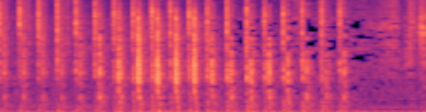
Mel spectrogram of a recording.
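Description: A stencil brush pounced rapidly through a dot stencil onto a painted board, about seven quick taps a second, stopping shortly before the end.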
